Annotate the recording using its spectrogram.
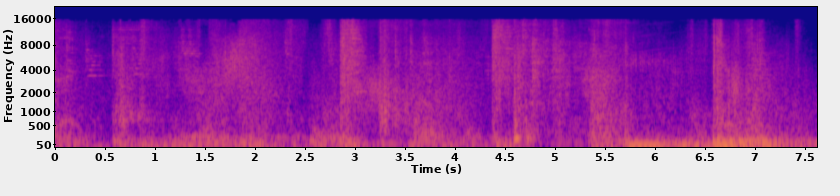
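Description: Fantasy battle sound effects clash, zap and crackle.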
